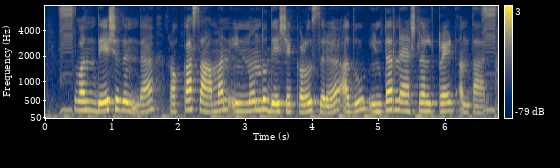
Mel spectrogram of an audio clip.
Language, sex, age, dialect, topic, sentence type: Kannada, female, 18-24, Northeastern, banking, statement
